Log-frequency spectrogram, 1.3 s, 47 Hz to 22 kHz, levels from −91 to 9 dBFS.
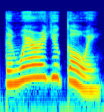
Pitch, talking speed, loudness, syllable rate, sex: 250 Hz, 230 wpm, -15 LUFS, 6.1 syllables/s, female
